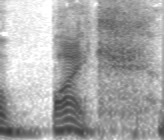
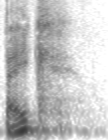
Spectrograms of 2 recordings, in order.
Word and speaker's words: BAIC: Now, bike. I think that's how you pronounce it. Not bake. – Bike. – Bike. – B-A-I-C. – B-A-I-C.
